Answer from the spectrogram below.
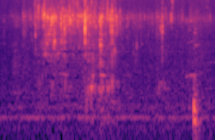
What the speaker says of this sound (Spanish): Voy a agregar agua.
